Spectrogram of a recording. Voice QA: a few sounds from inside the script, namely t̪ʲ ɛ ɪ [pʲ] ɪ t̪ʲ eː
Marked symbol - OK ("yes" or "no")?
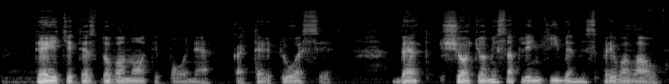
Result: no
